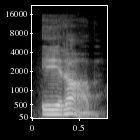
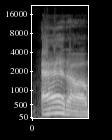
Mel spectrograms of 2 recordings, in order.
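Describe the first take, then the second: First: اعراب begun with a closed 'ay' sound; long 'e' at the start of اعراب; correct pronunciation. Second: اعراب begun with an open 'ae', as in 'cat'; wide 'ae' in place of 'ay' in اعراب; mistaken pronunciation. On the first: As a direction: say اعراب clearly as 'AY-raab'. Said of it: "یہی تلفظ اس لفظ کا ٹھیک ہے". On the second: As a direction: say اعراب emphatically as 'AE-raab'. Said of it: "بجائے کہ ہم اعراب بولیں". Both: Shown as a demonstration.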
